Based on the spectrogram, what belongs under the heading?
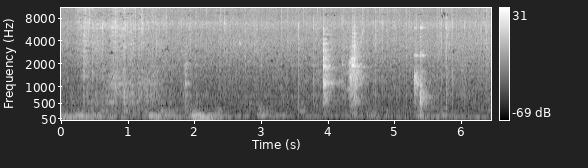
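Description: Cubed potato and carrot frying in hot mustard oil in an aluminium kadhai, a steady sizzle. A few brief sharp sounds stand out about four to five seconds in.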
